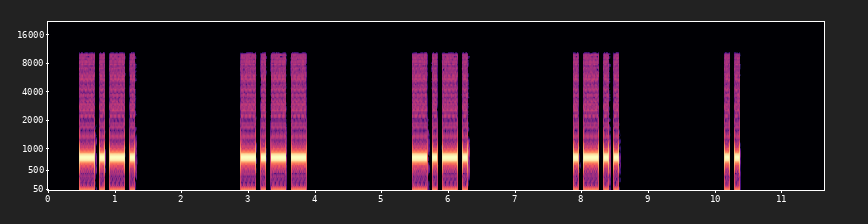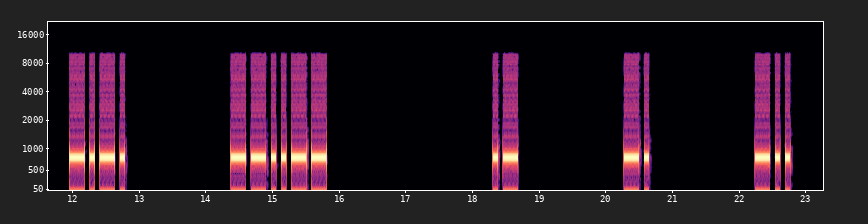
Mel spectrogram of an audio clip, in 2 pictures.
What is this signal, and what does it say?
Morse code, heard as a keyed tone, about 16 wpm, spaced as for 5 wpm, 800 Hz. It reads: CYCLIC, AND
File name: Technical Subjects / Technical Subjects-mp3s / XC @5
